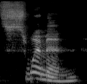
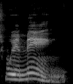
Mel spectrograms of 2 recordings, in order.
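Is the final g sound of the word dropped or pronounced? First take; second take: dropped; pronounced. First: The ending g sound is dropped. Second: The ending g sound is clearly pronounced. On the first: The speaker calls it wrong. "we're in the South, so we say fishing and swimming" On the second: The speaker calls it right. "is good articulation"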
